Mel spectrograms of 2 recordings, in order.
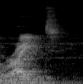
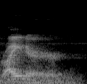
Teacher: English flapping and this is the alternation that occurs in English between write with a good voiceless T at the end and writer where you get that quick sort of D like sound that is in fact a tap in the middle of the word so phonologically condition alternations are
